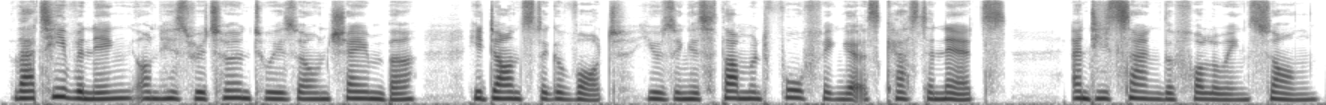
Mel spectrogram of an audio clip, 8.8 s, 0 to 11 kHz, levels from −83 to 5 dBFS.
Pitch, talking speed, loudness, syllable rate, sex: 200 Hz, 175 wpm, -21 LUFS, 5.2 syllables/s, female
